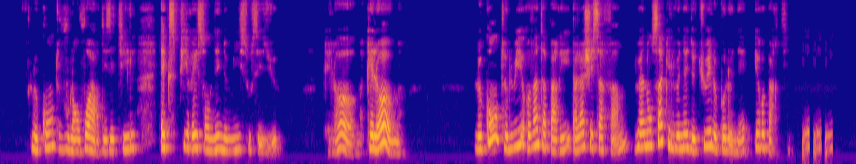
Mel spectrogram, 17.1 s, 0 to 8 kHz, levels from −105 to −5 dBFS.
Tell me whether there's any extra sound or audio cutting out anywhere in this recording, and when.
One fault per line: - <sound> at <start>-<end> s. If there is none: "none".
- laugh at 16.0-16.7 s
